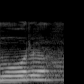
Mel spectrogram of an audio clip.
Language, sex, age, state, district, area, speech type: Punjabi, female, 60+, Punjab, Ludhiana, urban, spontaneous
